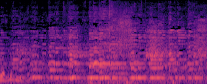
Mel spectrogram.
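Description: Traditional string-instrument music: a plucked melody over a steady held low note.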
